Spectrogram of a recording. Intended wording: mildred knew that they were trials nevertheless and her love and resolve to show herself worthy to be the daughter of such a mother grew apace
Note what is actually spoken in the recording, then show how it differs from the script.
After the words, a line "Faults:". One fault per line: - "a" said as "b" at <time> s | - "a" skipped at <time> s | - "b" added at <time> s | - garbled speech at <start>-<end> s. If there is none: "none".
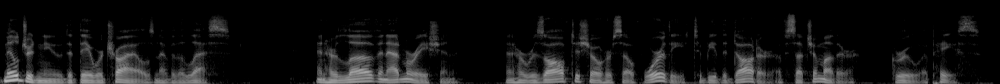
mildred knew that they were trials nevertheless and her love and admiration and her resolve to show herself worthy to be the daughter of such a mother grew apace
Faults:
- "admiration and her" added at 3.9 s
